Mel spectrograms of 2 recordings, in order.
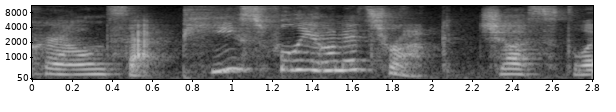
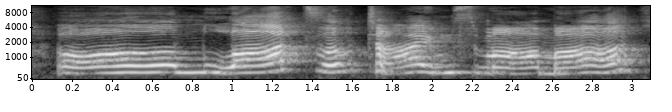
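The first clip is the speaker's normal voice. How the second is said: put-on high, loud, drawn-out little-boy plea; whiny, stretched-out confession; sheepish giant son; 7 semitones higher, 10 dB louder, much slower than usual. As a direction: answer Mama like a scolded boy. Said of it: "he whispered".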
